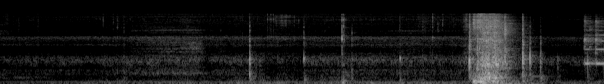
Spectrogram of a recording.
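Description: Hand-handling noise of an electric starter motor being fitted to a Sea-Doo engine case: a few light clicks of metal parts, then a louder half-second scrape about five seconds in, with more small clicks near the end.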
